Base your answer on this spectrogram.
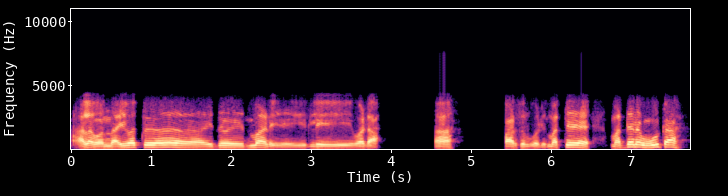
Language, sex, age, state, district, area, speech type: Kannada, male, 60+, Karnataka, Udupi, rural, conversation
